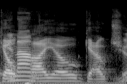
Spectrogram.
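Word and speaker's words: Galpão Gaucho: Galpao Gaucho. I don't know if I'm saying it right. – Galpao Gaucho. Yeah, G-A-L-P-A-O space G-A-U-C-H-O. All right?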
